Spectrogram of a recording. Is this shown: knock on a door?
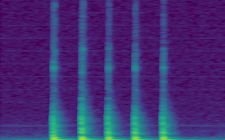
yes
